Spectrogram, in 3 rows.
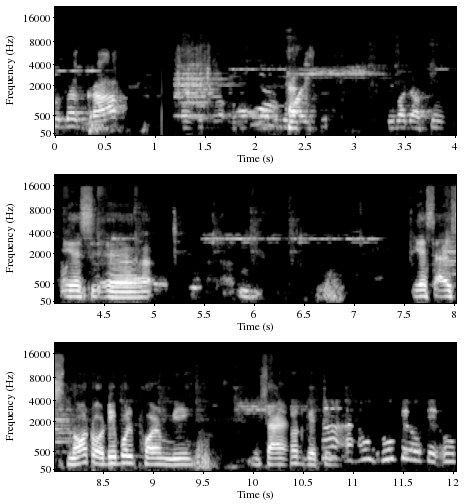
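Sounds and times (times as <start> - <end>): high-pitched electronic tone: 1.7 - 11.0.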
